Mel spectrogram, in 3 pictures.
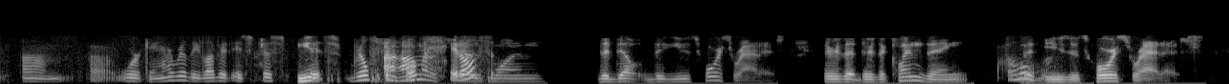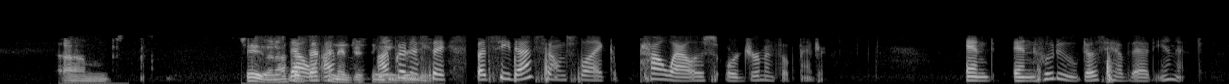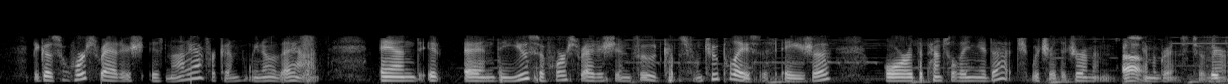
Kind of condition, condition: link, phone line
